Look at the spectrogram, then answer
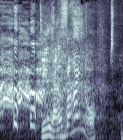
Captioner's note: laughs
